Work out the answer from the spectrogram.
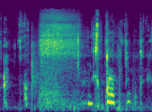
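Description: Food being chewed with short, crunchy bites and wet mouth sounds in an irregular rhythm. A breathy rush of air comes in between the bites.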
